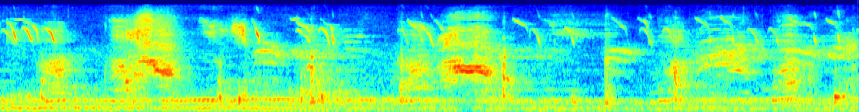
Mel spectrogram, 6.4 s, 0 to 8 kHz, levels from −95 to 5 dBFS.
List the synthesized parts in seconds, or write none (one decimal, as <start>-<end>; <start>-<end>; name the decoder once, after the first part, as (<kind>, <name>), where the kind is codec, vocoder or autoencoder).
0.8-1.9 (codec, SNAC)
